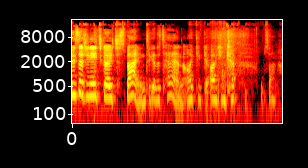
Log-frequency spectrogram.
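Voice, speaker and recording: High-pitched woman with an English accent at a moderate pace. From England. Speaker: vlogger and self-employed artist. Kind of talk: casual vlog chat. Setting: indoors in her studio, seated in a chair. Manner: casual, rambling with false starts.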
